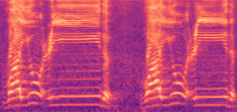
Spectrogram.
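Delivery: وایو عید drawn out very slowly, each syllable separate; slow spelled-out recitation; slow syllable drill. Shown as a demonstration. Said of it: "پڑھانے کی کوشش کر رہا ہوں".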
